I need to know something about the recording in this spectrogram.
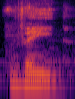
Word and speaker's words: vein: word, and again for the reason that it is a one-syllable word. And lastly, the letters E and I take a combined long letter A sound. A piece of cake, isn't it? So the right way to say this word is vein.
